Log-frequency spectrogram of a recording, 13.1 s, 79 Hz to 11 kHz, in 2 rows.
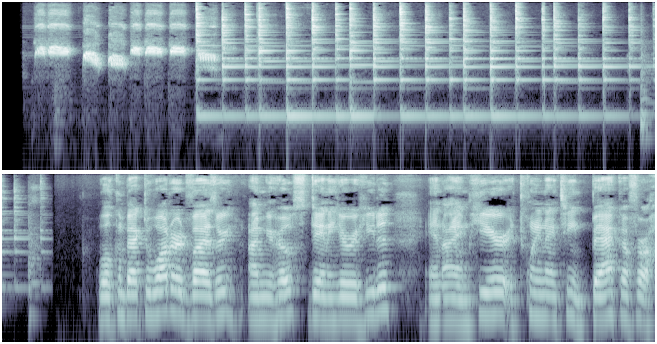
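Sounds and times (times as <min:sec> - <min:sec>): whistled tune: 0:00.2 - 0:02.6
ringing bell-like strikes: 0:02.0 - 0:07.1.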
